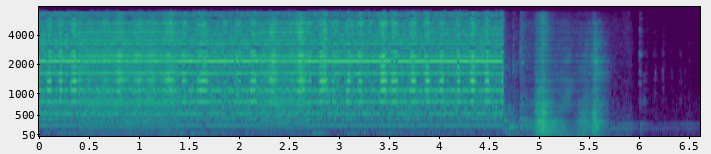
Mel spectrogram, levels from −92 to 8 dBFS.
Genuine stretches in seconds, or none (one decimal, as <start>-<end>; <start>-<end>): 0.0-0.4; 1.4-2.2; 2.7-4.9; 5.7-6.6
